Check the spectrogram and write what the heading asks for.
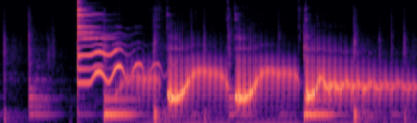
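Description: Cartoon-style comedy sound effects over a music track: a wobbly "boing" about a second in, then a few swooping pitch glides down and back up, all over a steady percussion beat.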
